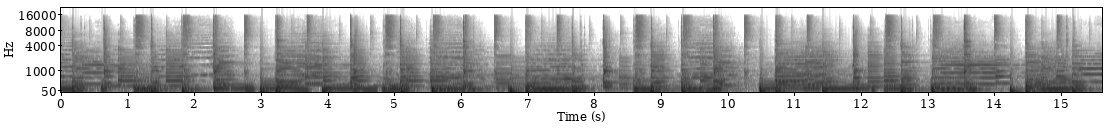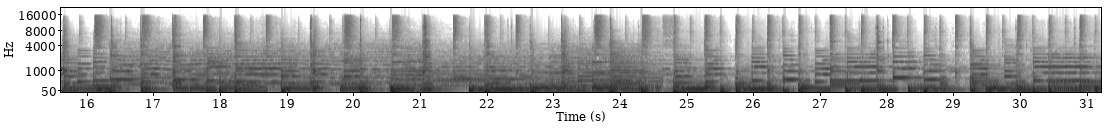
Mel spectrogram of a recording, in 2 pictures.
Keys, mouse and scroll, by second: 3.8 KP_Enter, 6.8 KP_Enter, 12.5-17.8 drag, 16.5 /, 17.4-17.8 scroll up 1, 17.8-23.1 shift+middle drag, 18.5 scroll up 1, 20.0-20.4 scroll up 1, 22.1 Tab, 22.8 3, 23.1 click, 23.3-27.3 middle drag, 27.3 shift+click, 27.5-31.2 middle drag.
